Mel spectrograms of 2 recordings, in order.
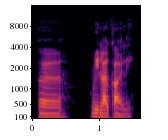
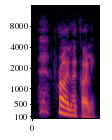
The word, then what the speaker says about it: Rilo Kiley: It's like Kylo Ren, Rilo Kiley. They have nothing related except for that phonic, but that's literally what I use. I've suddenly forgotten how to pronounce them again. Rilo Kiley.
